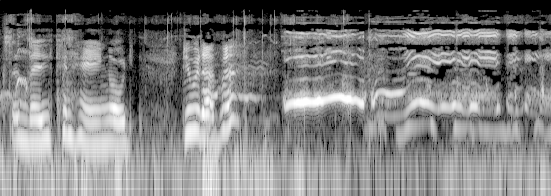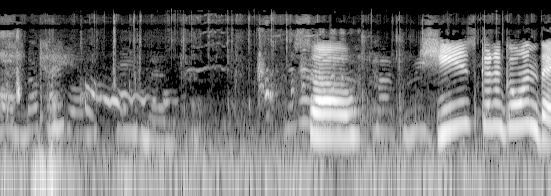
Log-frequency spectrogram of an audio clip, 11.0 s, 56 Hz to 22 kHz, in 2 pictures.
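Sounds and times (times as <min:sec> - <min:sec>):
high-pitched squealing voice: 0:02.8 - 0:06.0.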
